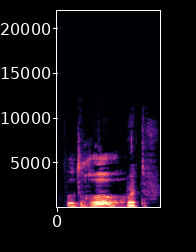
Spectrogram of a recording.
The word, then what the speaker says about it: Boudreau: How do you say that? Boudreau. Yeah, sounds very French.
